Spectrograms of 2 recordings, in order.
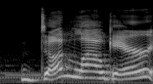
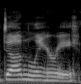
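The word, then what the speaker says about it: Dún Laoghaire: Dunlauger is pronounced Dunleary.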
